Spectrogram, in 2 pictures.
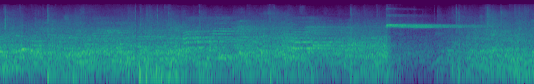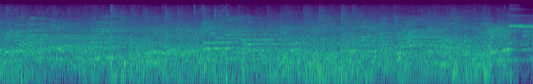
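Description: Sneakers squeak sharply on the hall floor.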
